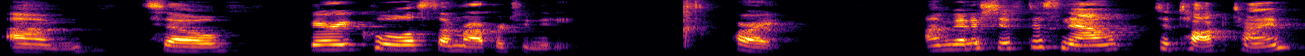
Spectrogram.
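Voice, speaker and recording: A woman's voice: fairly high pitch, expressive, normal speed. A woman in her late thirties from North Carolina, chatting informally to college students in a faith talk. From North Carolina, United States. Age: late 30s. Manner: chatty and conversational, frequent "like" asides. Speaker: campus ministry speaker.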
